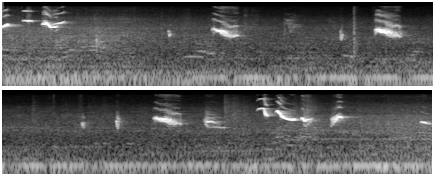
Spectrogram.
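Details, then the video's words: Black-breasted Oriental magpie-robin singing in scattered bursts: harsh upslurred notes, clicks and quick whistled flourishes, irregularly spaced, over a low steady hum. "SUARA BURUNG KACER (DADA HITAM)"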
